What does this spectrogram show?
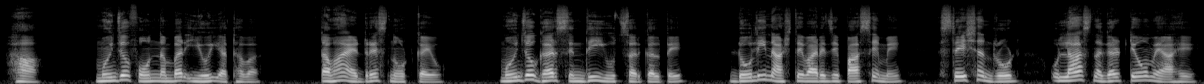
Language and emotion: Sindhi, neutral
